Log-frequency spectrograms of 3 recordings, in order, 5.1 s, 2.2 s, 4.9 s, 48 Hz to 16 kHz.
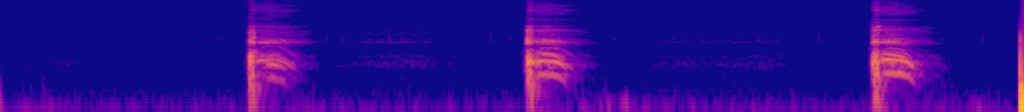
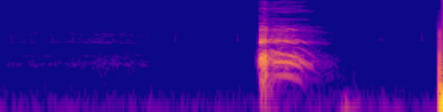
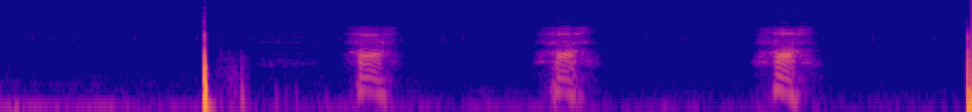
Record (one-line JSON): {"three_cough_length": "5.1 s", "three_cough_amplitude": 29075, "three_cough_signal_mean_std_ratio": 0.17, "cough_length": "2.2 s", "cough_amplitude": 32768, "cough_signal_mean_std_ratio": 0.16, "exhalation_length": "4.9 s", "exhalation_amplitude": 32768, "exhalation_signal_mean_std_ratio": 0.12, "survey_phase": "beta (2021-08-13 to 2022-03-07)", "age": "45-64", "gender": "Male", "wearing_mask": "No", "symptom_runny_or_blocked_nose": true, "symptom_onset": "3 days", "smoker_status": "Never smoked", "respiratory_condition_asthma": false, "respiratory_condition_other": false, "recruitment_source": "Test and Trace", "submission_delay": "1 day", "covid_test_result": "Positive", "covid_test_method": "ePCR"}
